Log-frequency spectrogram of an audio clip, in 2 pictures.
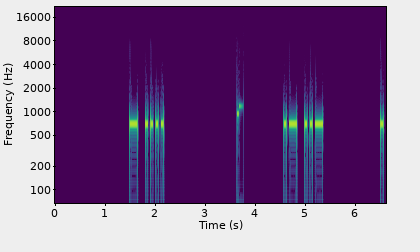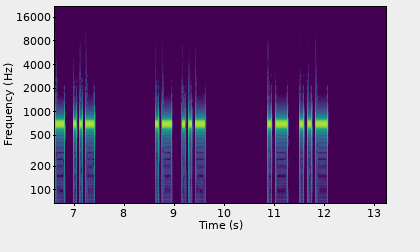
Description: Morse code, heard as a keyed tone, about 21 wpm, 700 Hz. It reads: TH AU AU AU AU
